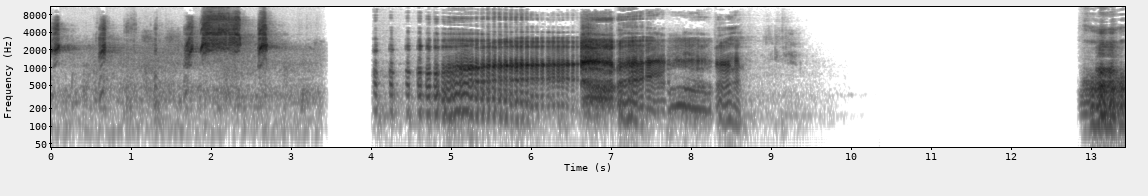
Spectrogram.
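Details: Baboon calling: a few sharp high clicks and squeaks, then a rough, harmonic run of grunting, roaring barks lasting about four seconds, followed by silence and a final short noisy burst.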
